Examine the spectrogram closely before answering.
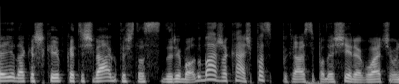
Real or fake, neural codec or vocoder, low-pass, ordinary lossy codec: real; none; 7.2 kHz; Opus, 64 kbps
